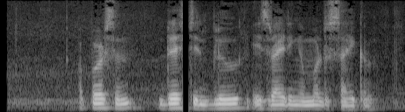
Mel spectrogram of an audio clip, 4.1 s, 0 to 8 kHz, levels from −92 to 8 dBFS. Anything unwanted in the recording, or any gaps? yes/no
yes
